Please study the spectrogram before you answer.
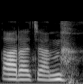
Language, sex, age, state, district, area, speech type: Dogri, female, 18-30, Jammu and Kashmir, Reasi, rural, spontaneous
